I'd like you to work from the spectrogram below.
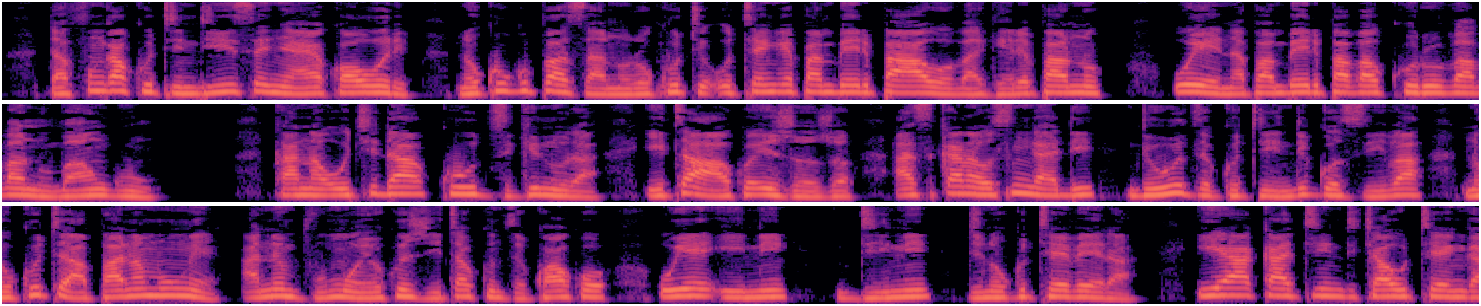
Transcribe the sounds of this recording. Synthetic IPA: ndafuŋɡakutindiːse̞ɲajakwauɾi | no̞kuk̬upazan̤oɾo̞kutiʔute̞ŋɡe̞pambe̞ɾipaːʋo̞ʋaɡʱe̞ɾe̞paːno̞ | uje̞napambe̞ɾipaʋakuɾuʋaʋan̤uʋaːŋɡu | kanaut͡ʃiɗakud͡zik̬in̤uɾa | itaɦako̞iʐo̞ːʐo̞ | asi̥kanausiŋɡaɗindiud͡ze̞kutindiɡʱo̞ziʋano̞kutiɦapanamumwe̞ane̞ɱvumo̞jo̞kuʐiːtakunze̞kwaːko̞uje̞ʔini | ndinindino̞k̬ute̞ʋe̞ːɾa | ije̞akatindit͡ʃaute̞ːŋɡa

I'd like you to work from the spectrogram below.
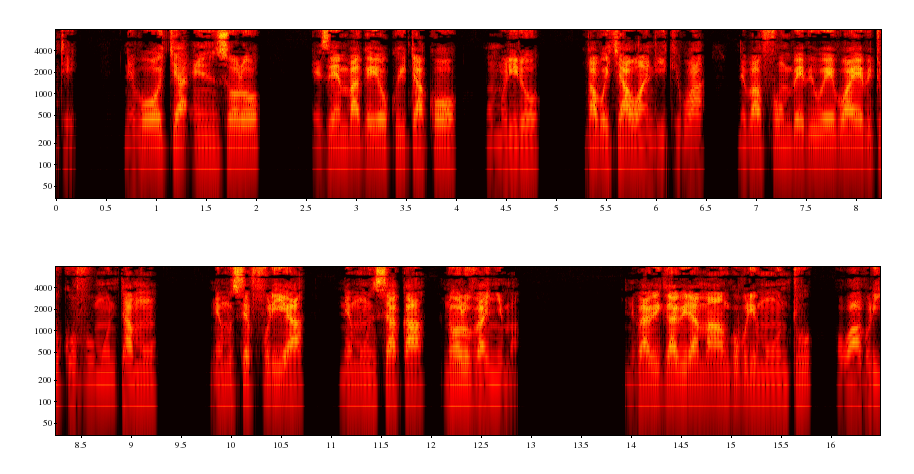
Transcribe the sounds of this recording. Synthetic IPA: tḛ | ne̞βo̞ːcaʔe̞nso̞lo̞ | e̞ze̞ːmbaɡe̞ːjo̞ːkuitako̞ | mumuliɾo̞ | ŋɡaβwe̞caːwaːndikiβwa | ne̞βafuːmbe̞ːβiwe̞ːβwaːje̞ːβitukuvumuntamu | ne̞muse̞fulija | ne̞munsaka | no̞ːluvaɲima̰ | neβaβiɡaβiɾamaːŋɡuβulimuːntu | o̰waβuli

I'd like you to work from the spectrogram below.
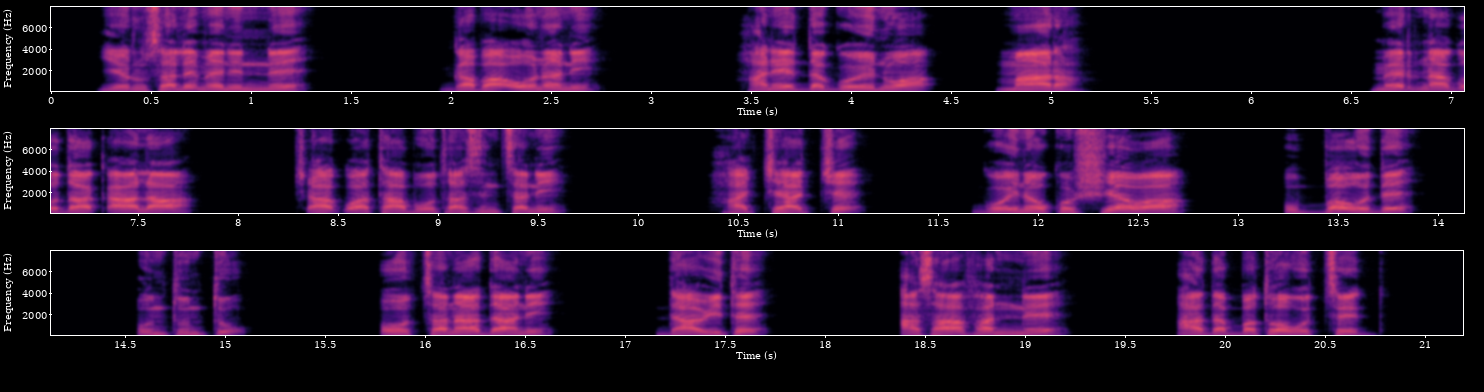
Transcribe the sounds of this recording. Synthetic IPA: jɛɾʊsalɛmɛnɪnːɛ | ɡɐbaːo̞ːnɐnɪ | hɐne̞ːd̪ːɐɡɔjɛnʊwaː | maːɾɐ̰ | mɛɾɪnaːɡɔd̪aːkʼaːlaː | t͡ʃʼaːkʼʊwaːt̪aːbo̞ːt̪aːs̬ɪnt͡sːɐnɪ | hɐt͡ʃːɛhɐt͡ʃːɛ | ɡɔjɪnɐwkɔʃːɪjaːwaː | ʊbːawɔd̪ɛ | ʊnt̪ːʊnt̪ːʊ | o̞ːt͡sːɐnaːd̪aːnɪ | d̪aːwɪt̪ɛ | ɐsaːfɐnːɛ | aːd̪ɐbːɐt̪ʊwaːwɔt͡sːe̞ːd̪ɐ

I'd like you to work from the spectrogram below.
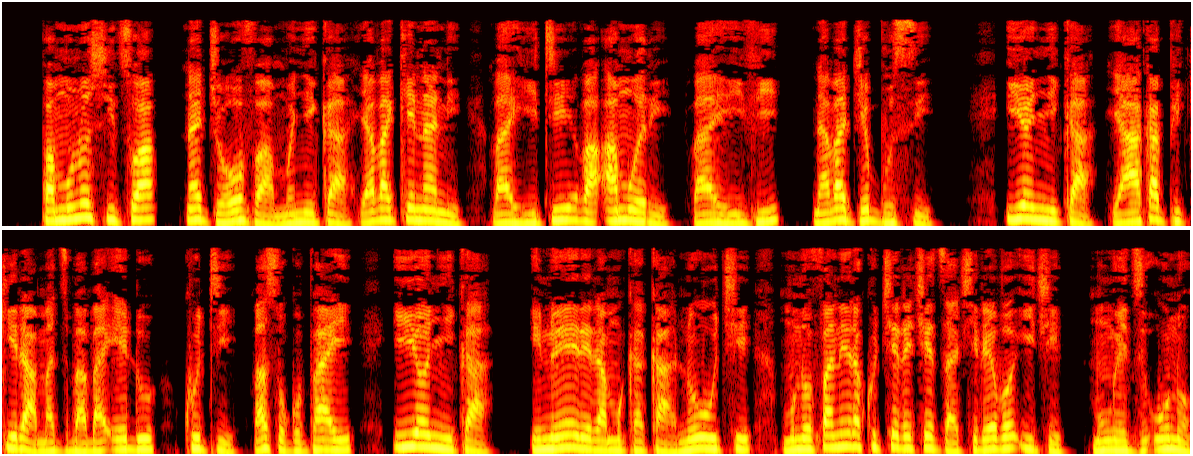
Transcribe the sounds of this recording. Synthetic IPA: pamuno̞ʂit͡swa | nad͡ʒe̞ɦo̞vʱamuɲikajaʋake̞naːni | ʋaɦitiʋaʔamoɾiʋaɦivʱi | naʋad͡ʒe̞bʱuːsiː | jo̞ɲikajaːkapikiɾamad͡ziɓaɓae̞ɗu | kutiʋazo̞k̬upaːi | ijo̞ɲika | ino̞e̞ɾe̞ɾamukakano̞uːt͡ʃimuno̞faniɾakut͡ʃe̞ɾe̞t͡ʃe̞d͡zat͡ʃiɾe̞ʋo̞ʔit͡ʃi | mumwe̞d͡ziuːno̞

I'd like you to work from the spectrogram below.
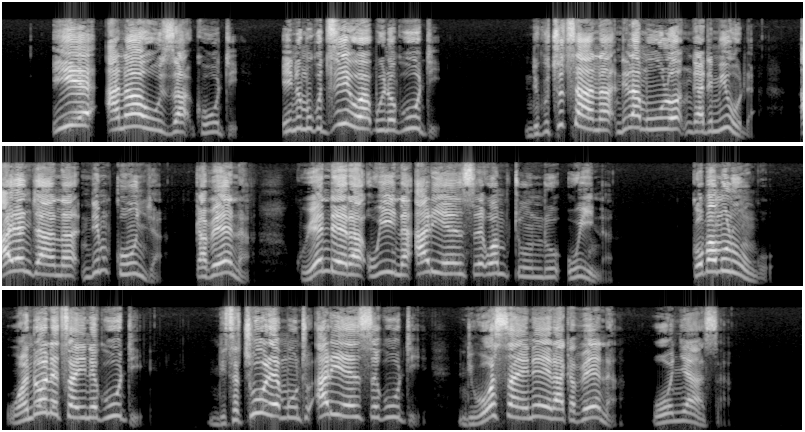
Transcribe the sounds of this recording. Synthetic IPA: ijɛanawauzakutḭ | inumuk̬ud͡ziwaɓwinɔk̬uːt̬i | ndik̬ut͡sʰut͡sʰanandilamulɔŋɡat̬imujuɗa | ajand͡ʒanandim̩kund͡ʒa̰ | kapɛna̰ | kujɛndɛɾaʔuinaʔalijɛnsɛwam̩tunduwiːna̰ | kɔmamuluŋɡu | wandiɔnɛt͡sainɛk̬uːtḭ | ndit͡sat͡ʃʰulɛmuntʰuʔalijɛnsɛk̬utḭ | ndiwɔsajɛnɛɾakapɛna̰ | wɔɲaːsḁ

